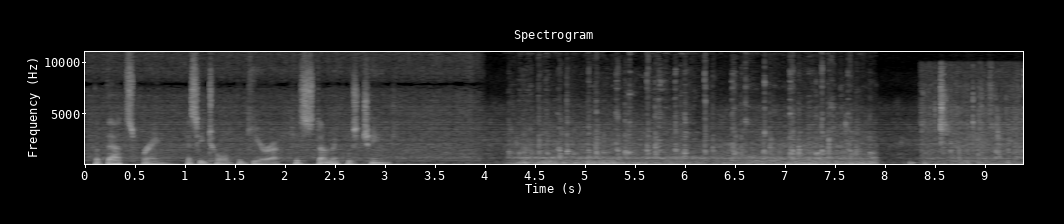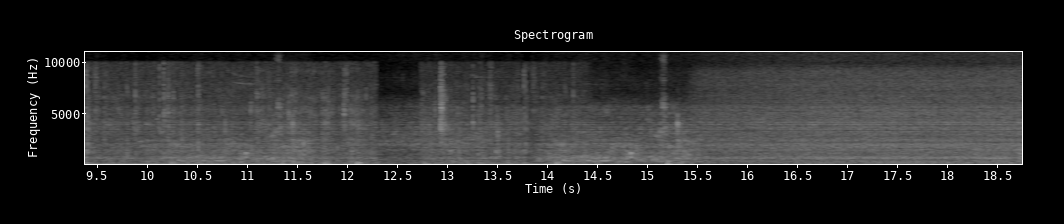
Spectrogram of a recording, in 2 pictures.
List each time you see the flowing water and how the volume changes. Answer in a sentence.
You can hear the flowing water from 0.0 to 18.7 s, getting louder.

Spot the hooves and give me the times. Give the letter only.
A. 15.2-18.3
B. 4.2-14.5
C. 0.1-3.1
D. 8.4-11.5
B.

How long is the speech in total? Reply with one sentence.
You can hear the speech for 3 seconds altogether.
